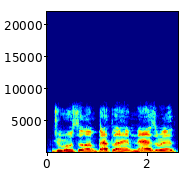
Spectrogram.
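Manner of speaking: normal talking voice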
